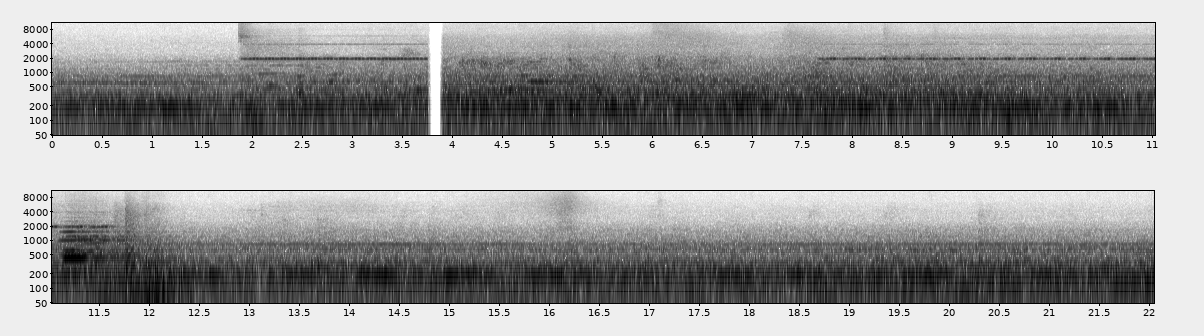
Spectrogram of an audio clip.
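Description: A train hums steadily from inside a carriage.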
